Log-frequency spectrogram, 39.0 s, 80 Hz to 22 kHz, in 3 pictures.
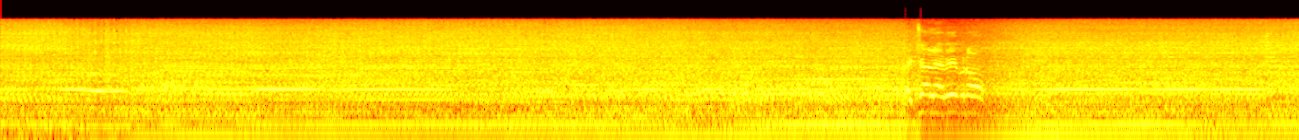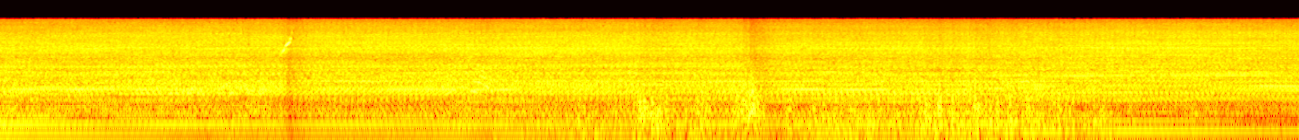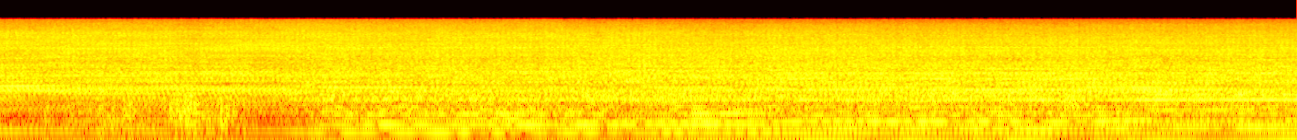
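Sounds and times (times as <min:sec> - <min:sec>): road roller engine running: 0:00.0 - 0:38.9.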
